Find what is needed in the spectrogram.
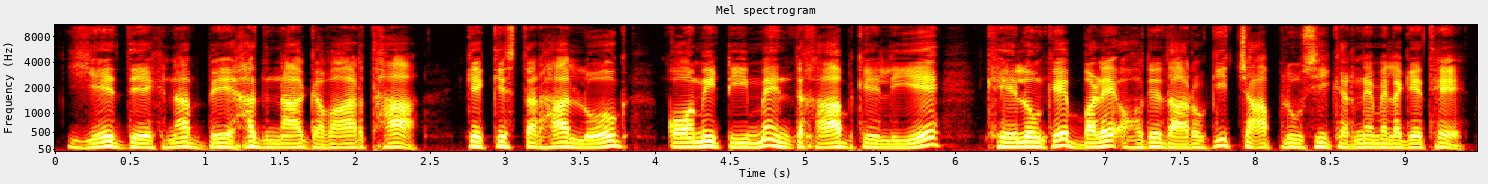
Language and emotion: Urdu, disgusted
